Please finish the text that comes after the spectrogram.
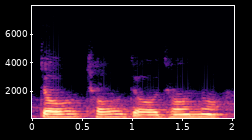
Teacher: जो हमारी जीभ है वह तालु में रखती है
